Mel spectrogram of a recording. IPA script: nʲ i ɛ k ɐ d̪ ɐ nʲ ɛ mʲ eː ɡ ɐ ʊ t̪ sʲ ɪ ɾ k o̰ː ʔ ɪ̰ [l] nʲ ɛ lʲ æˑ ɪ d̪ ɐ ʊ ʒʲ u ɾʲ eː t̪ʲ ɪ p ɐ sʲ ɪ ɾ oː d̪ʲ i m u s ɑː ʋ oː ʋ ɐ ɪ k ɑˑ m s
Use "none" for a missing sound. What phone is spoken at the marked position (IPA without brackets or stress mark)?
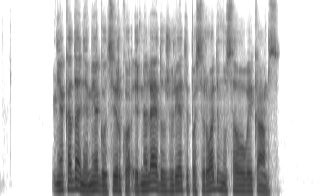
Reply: ɾ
